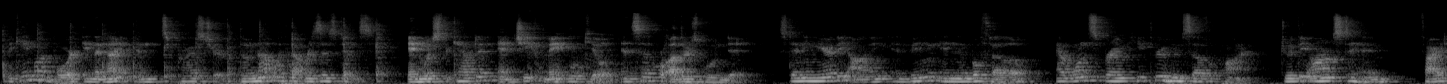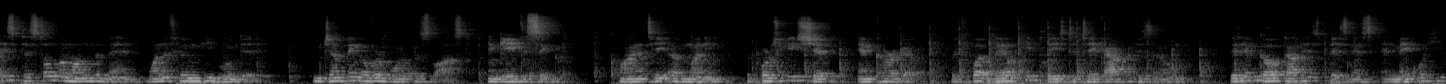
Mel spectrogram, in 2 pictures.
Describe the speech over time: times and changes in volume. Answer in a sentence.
You can hear the talking from 0.1 to 28.9 s, at a steady volume.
